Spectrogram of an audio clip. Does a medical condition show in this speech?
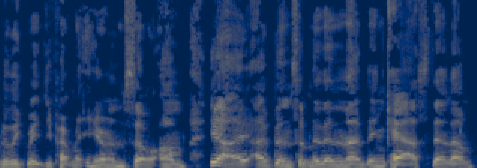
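Yes: cerebral palsy; since birth, brain damage to motor area of brain, affects speech and body movement; improved with speech therapy.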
